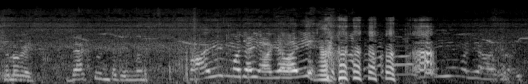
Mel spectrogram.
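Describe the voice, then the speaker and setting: A young man hosting a travel vlog outdoors, talking excitedly and playfully to viewers. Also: very high voice, slow pace, crowd noise, low-quality recording. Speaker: travel vlogger. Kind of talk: casual outdoor vlog chat. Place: outdoors by a waterfall. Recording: outdoor waterfall noise.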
